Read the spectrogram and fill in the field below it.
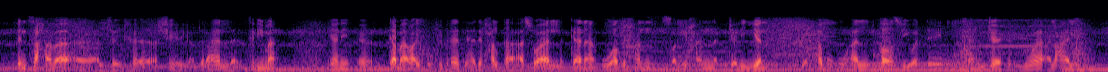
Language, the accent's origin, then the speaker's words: Arabic; Egypt; وعندنا في مصر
